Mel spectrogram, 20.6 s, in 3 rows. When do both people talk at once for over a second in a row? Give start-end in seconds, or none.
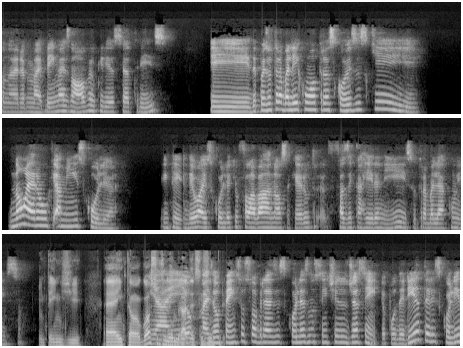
16.0-17.2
